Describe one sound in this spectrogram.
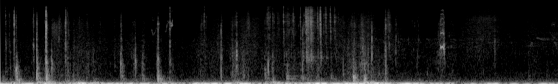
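Footsteps thump and knock on a boat deck.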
